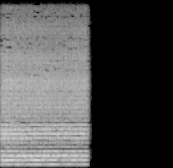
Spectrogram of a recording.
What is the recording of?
Just a simple Choir sample in G#.
Made with DSK Choir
